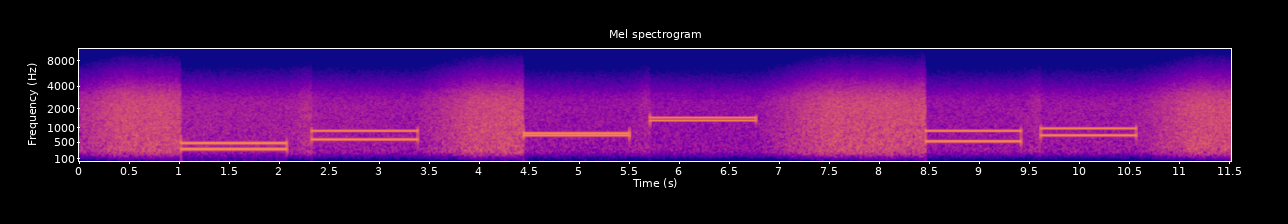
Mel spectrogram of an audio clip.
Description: Aircraft SELCAL, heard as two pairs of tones, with radio static. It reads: AE-GL JK-RS FL-JM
